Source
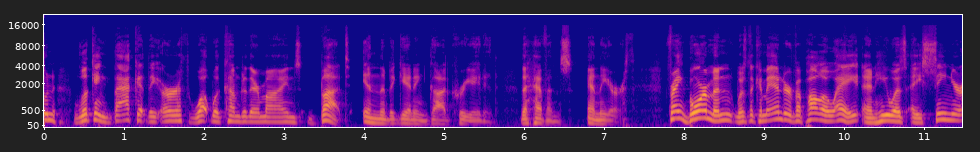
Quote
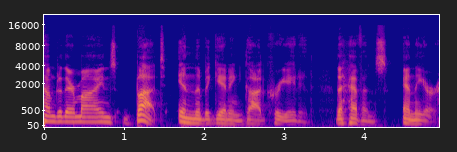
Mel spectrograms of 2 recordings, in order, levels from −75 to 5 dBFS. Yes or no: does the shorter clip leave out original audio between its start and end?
no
